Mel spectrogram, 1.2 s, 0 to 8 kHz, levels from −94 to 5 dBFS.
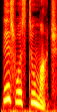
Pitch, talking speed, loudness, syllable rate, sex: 245 Hz, 205 wpm, -14 LUFS, 3.9 syllables/s, female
